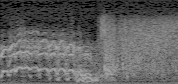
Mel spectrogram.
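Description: A horse gives a loud, wavering whinny up close in a Miller Lite beer commercial, followed by a burst of splashing or rushing noise as the call ends.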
